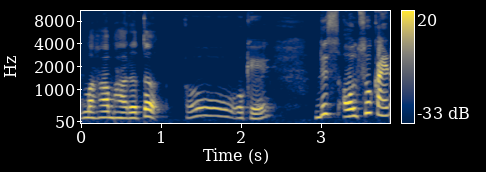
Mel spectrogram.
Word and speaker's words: Mahabharata: Ram okay r R and Mahabharata Mahabharata if you hear a Sanskrit scholar like Dr vi de he says it like that Mahabharata oh okay this also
